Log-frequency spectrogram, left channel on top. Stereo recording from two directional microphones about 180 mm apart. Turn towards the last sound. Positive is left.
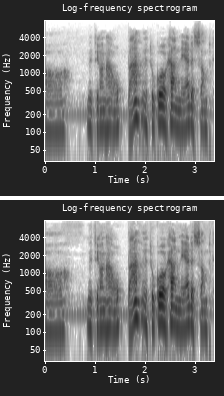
turn(degrees=0)  # may be behind; listen again after turning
